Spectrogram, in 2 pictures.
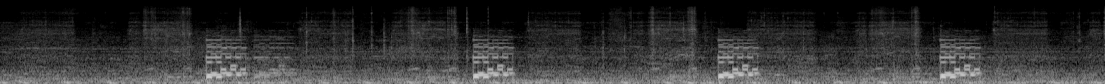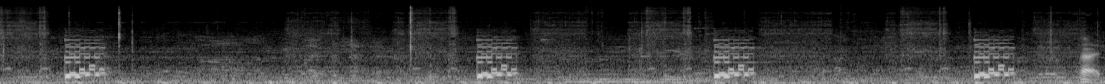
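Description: Panda Magic slot machine's credit-up chime: a short electronic tone pattern sounding each time a $100 bill is accepted and credited, eight times at about two-second intervals with a longer pause in the middle, over steady background noise.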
